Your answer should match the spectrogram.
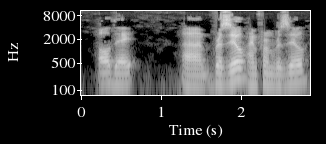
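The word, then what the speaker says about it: Brasil: day Brazil I'm from Brazil and how it sounds like a Z but it's spelled with an S so orthography infomatics InfoSec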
